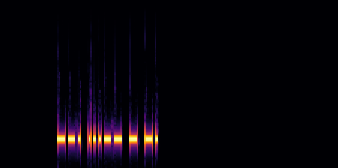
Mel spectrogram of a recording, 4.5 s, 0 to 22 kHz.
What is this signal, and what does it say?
Morse code, heard as a keyed tone, about 36 wpm, 700 Hz. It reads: G3TN
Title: DXCC-100 Call Signs - 4 Characters - Repeated 3x - 35wpm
